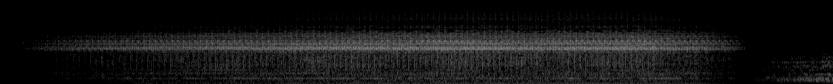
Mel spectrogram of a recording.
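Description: A steady, rapid mechanical rattle that swells in over the first two seconds, holds, then cuts off sharply about seven and a half seconds in.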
